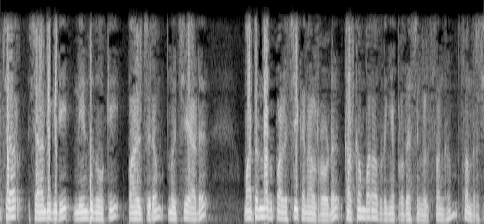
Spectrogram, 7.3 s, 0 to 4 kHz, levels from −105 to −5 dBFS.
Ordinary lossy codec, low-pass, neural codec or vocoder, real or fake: AAC, 32 kbps; 3.6 kHz; none; real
